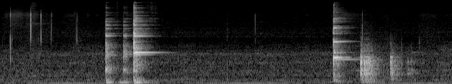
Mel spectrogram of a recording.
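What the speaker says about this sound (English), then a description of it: "I'll be transferring my wax into a bowl," Sharp glass clinks as wax is moved into a glass bowl: two clusters of bright ringing taps, a few light ticks at first, then a second burst with decaying rings, close and clear in a quiet room.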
